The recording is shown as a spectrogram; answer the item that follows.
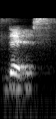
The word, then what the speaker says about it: debts: sir debts pronounce करछनी but it's debts हैला b shall be silent here तो choosing action रो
